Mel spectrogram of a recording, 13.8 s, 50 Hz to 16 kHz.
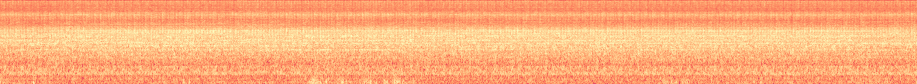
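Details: Hino 700 with E13C diesel, low power, rough idling and hard starting: lumpy uneven idle beat with occasional heavier knocks; one cylinder upset by malfunctioning injector #5.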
